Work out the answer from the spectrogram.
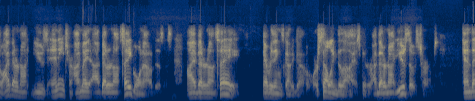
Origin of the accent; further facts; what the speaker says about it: Ohio, United States; Ohio, my home state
